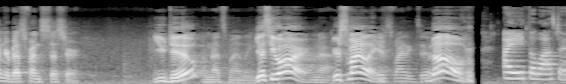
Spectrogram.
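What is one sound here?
A young man talks with animation, close by.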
